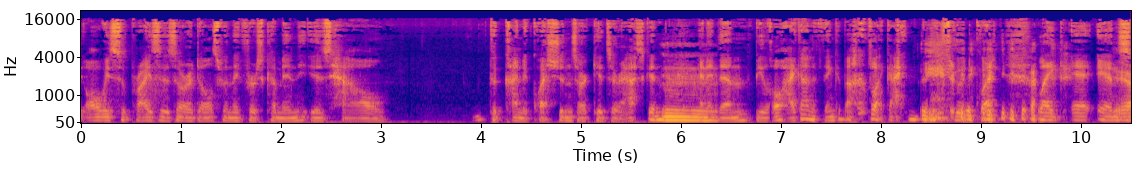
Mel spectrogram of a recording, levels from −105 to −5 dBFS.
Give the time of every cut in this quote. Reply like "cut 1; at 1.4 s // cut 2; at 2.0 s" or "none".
cut 1; at 6.4 s // cut 2; at 6.9 s // cut 3; at 8.7 s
